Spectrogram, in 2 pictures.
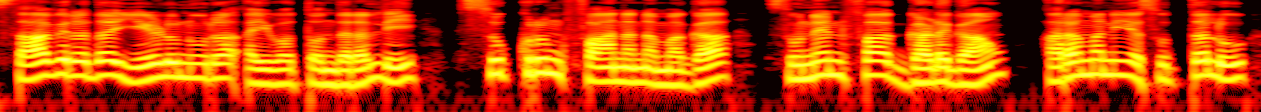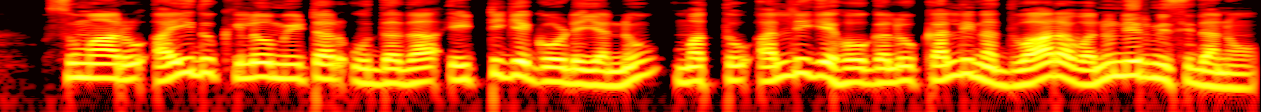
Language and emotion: Kannada, neutral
